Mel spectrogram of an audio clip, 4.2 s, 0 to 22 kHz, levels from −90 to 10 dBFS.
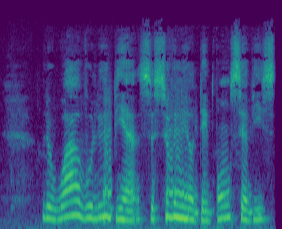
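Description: The speech signal shows no technical faults, and the level eases down in a smooth fade-out from around 4 s to 4.14 s with no click or hard edge.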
